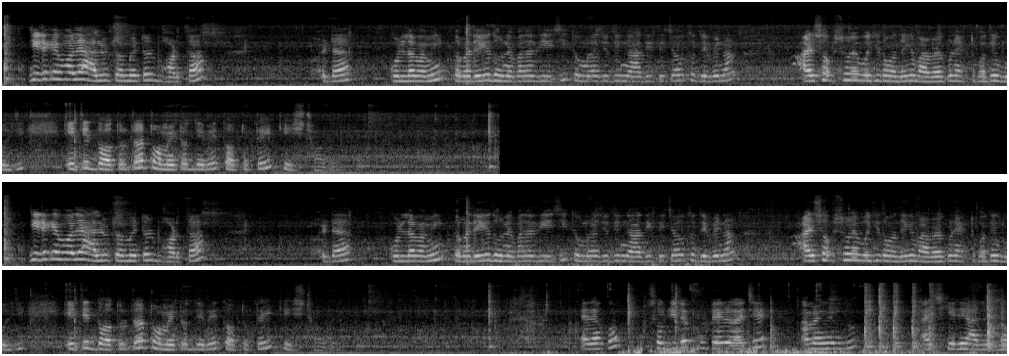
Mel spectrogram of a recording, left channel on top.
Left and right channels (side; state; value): left; drops out; at 15.1 s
